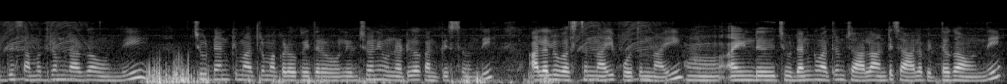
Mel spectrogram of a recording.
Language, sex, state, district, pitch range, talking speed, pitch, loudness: Telugu, female, Andhra Pradesh, Srikakulam, 190-205 Hz, 135 wpm, 195 Hz, -21 LUFS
